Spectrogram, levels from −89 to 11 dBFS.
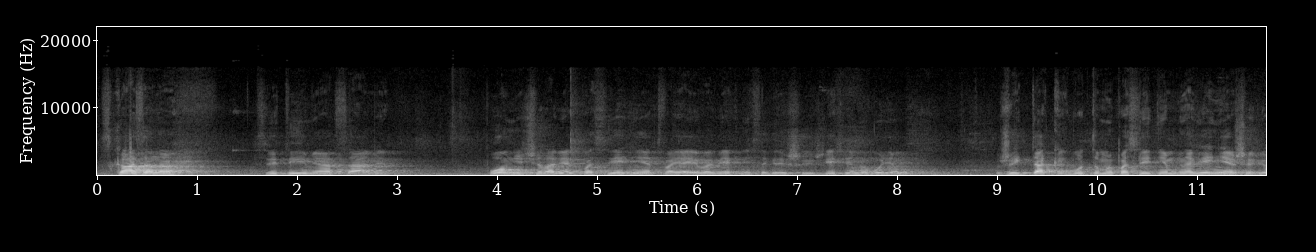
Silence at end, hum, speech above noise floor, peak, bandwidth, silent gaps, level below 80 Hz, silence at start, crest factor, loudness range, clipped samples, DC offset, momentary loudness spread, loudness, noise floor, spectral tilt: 0 s; none; 21 dB; 0 dBFS; 14 kHz; none; -44 dBFS; 0 s; 20 dB; 4 LU; under 0.1%; under 0.1%; 16 LU; -19 LUFS; -39 dBFS; -7 dB/octave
